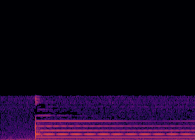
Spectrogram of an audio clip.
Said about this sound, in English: you hear that, I'm assuming. The perception is when the mind goes, oh, bell.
